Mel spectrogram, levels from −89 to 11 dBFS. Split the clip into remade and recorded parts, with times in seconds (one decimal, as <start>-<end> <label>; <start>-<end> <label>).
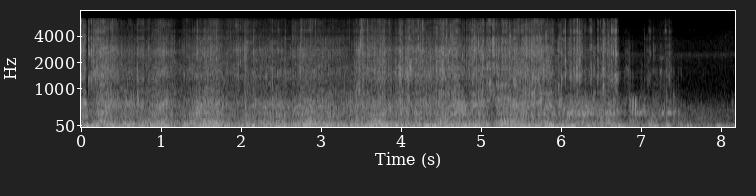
0.0-0.9 recorded; 0.9-3.8 remade; 3.8-8.2 recorded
